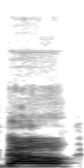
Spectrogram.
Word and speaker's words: Vale: In Spanish-speaking countries, they call me Mr. Bale because the V is pronounced with Ah, a yeah. B. Yeah, that's right. It's That's Vale. right. It's Vale.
